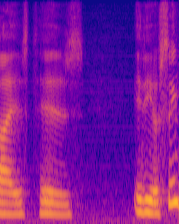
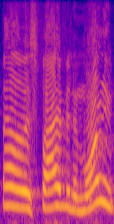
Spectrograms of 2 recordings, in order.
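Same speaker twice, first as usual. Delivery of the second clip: laughing; 6 semitones higher, 5 dB louder, faster than usual. Real, not acted. Laughing after the accent impression.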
